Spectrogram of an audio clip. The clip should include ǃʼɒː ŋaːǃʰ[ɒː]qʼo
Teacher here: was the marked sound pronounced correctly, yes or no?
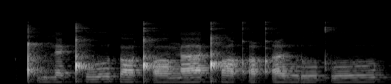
yes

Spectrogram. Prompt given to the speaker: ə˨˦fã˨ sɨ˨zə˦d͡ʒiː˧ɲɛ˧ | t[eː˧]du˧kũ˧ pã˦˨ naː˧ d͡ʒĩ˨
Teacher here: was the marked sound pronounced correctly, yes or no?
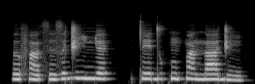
yes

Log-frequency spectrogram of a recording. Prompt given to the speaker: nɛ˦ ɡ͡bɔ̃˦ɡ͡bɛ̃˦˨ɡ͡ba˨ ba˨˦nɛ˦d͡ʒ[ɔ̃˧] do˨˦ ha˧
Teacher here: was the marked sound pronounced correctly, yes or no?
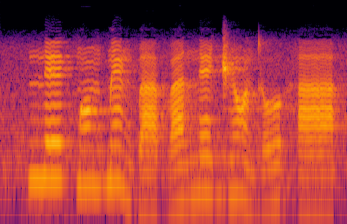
no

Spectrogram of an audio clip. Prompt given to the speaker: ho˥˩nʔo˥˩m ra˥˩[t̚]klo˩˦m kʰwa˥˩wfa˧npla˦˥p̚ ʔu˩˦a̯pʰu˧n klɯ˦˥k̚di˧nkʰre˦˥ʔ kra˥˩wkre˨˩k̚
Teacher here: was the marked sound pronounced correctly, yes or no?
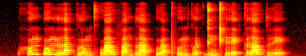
no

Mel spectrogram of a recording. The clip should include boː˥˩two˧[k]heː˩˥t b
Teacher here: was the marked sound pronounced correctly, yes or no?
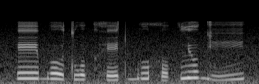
yes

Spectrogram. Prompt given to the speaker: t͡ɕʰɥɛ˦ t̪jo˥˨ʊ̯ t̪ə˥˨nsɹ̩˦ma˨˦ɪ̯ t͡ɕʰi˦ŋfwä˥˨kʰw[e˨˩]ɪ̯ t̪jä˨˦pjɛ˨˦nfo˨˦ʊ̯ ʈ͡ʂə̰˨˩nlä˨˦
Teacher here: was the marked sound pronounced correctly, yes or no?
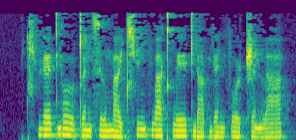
no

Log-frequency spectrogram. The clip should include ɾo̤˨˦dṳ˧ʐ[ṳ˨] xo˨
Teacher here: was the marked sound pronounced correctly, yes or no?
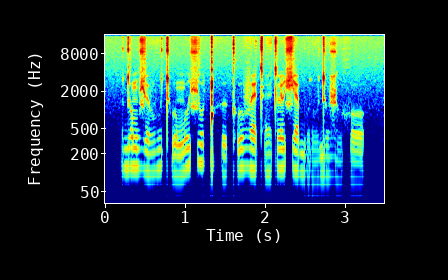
no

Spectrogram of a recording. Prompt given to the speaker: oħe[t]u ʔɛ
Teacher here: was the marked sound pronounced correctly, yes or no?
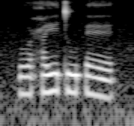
yes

